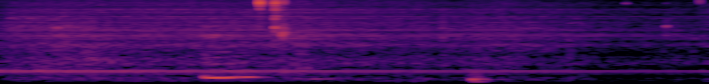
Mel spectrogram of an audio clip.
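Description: A young woman makes a short, quiet sound with her voice close to the microphone.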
